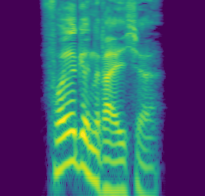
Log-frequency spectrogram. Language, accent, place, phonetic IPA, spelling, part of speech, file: German, Germany, Berlin, [ˈfɔlɡn̩ˌʁaɪ̯çə], folgenreiche, adjective, De-folgenreiche.ogg
- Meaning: inflection of folgenreich: 1. strong/mixed nominative/accusative feminine singular 2. strong nominative/accusative plural 3. weak nominative all-gender singular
